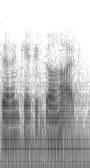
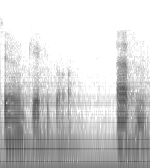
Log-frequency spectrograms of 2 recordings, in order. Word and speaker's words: Søren Kierkegaard: There is this philosopher, you will have to say the name again, Søren Kierkegaard. Yes, does he say it properly? So, Søren Kierkegaard, you don't spell the D in the end.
